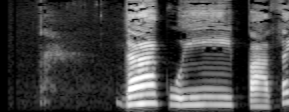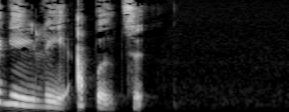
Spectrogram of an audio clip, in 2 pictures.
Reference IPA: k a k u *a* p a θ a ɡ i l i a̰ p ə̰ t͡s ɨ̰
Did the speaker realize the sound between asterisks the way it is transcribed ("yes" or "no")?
no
